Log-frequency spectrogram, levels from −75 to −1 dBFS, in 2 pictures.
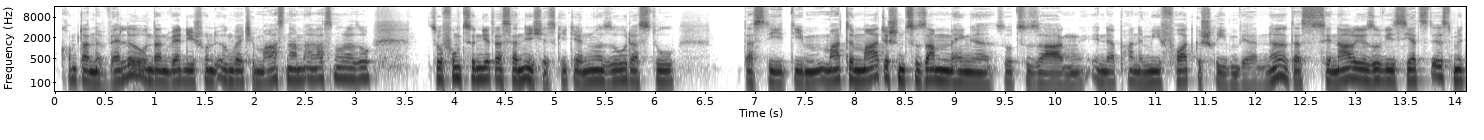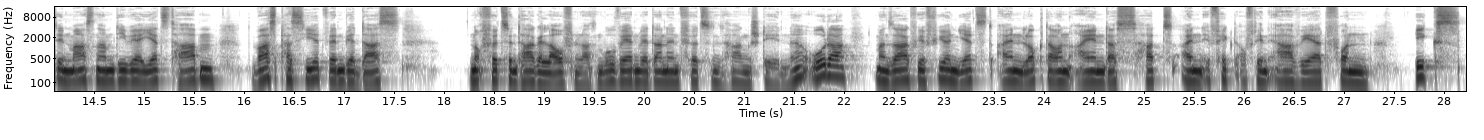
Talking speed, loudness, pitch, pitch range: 190 wpm, -19 LUFS, 115 Hz, 105-120 Hz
